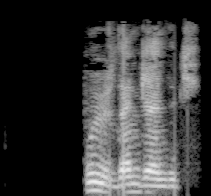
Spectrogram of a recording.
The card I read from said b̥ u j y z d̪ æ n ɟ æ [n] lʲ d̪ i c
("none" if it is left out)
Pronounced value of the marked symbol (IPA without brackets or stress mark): none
